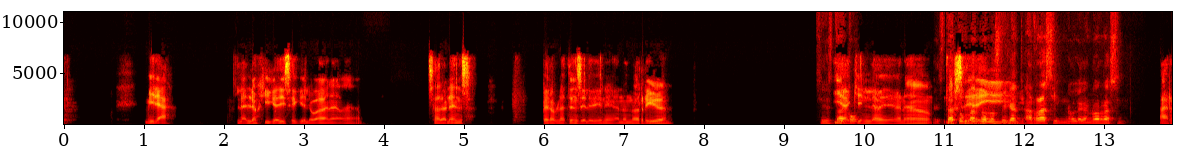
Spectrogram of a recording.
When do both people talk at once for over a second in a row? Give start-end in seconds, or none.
10.8-12.1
